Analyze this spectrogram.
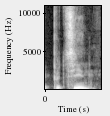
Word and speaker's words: poutine: quebec while i know all right uh owen poutine addie taught me how to say it properly putin uh joseph walker at the plate with one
